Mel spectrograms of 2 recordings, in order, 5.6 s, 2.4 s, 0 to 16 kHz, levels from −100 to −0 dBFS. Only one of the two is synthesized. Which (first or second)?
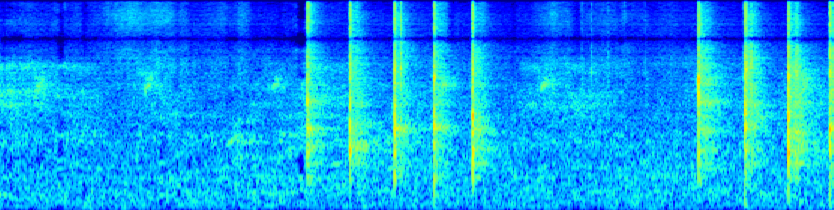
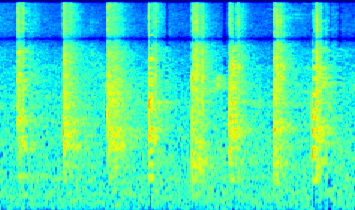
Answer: first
